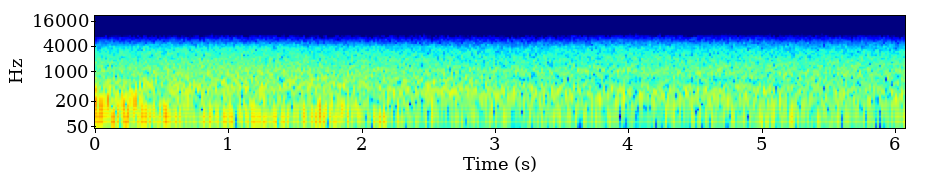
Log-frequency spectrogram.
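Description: Wind blowing across the microphone: a steady rush, heaviest at the start and easing a little after the first second.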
